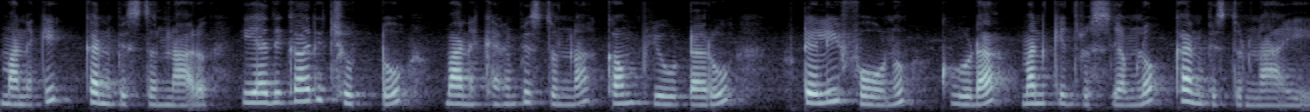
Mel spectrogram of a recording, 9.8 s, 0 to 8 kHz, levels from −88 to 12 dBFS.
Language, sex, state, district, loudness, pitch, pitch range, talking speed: Telugu, female, Andhra Pradesh, Chittoor, -20 LUFS, 235 Hz, 220-270 Hz, 85 wpm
